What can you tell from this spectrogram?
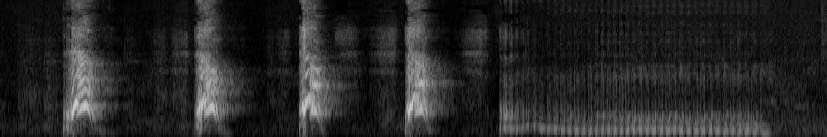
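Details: Reacting to a dog whistle above the range of human hearing, a friend's dog fires four loud barks spaced under a second apart, then settles into a sustained low, throaty growl lasting about two seconds.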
